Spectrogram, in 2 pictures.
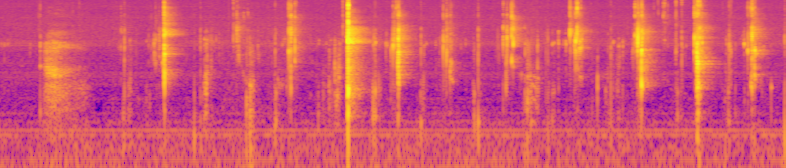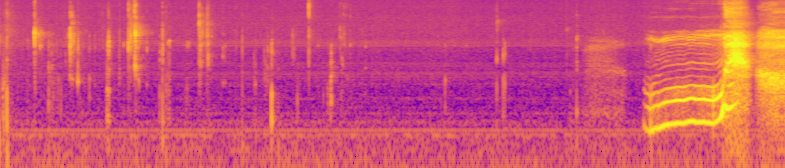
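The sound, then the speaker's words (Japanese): Crisp crunching and biting mouth sounds repeat in an irregular rhythm for several seconds, fading into quieter smacks before a sudden louder tonal sound near the end. “じゃあ、まずは手と足を粉々に咀嚼してあげる。”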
